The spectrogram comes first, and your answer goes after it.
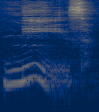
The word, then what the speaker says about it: knees: knees on your leg what letter do you not hear in the word knees you're right you do not hear the K the K is the silent consonant you only hear the knees okay how about the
